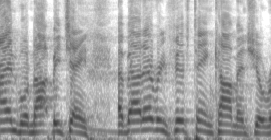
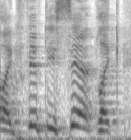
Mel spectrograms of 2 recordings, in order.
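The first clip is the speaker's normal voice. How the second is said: normal talking voice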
